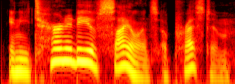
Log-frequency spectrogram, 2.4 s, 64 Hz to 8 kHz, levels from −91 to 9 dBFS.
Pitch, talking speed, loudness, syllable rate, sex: 150 Hz, 155 wpm, -17 LUFS, 6.1 syllables/s, male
